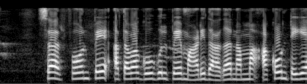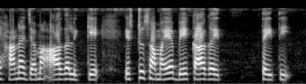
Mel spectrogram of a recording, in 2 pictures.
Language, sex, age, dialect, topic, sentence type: Kannada, female, 31-35, Central, banking, question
